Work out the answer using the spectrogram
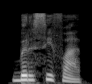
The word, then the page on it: bersifat: indonesian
